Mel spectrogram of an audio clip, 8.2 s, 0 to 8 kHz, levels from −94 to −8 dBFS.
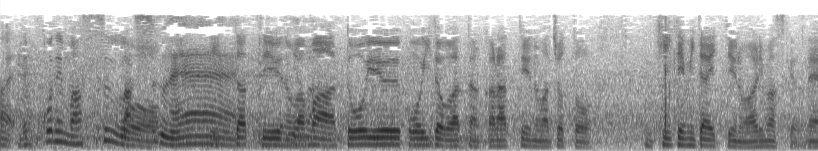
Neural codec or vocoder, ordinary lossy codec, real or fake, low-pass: none; MP3, 24 kbps; real; 7.2 kHz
